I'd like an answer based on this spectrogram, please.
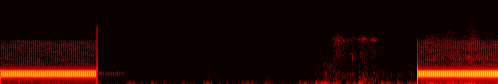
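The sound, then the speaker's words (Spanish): Ringback tone of an outgoing phone call to someone in Oregon: a long, steady, mid-pitched ring, several seconds of near silence with a few faint clicks, then a second long ring. “Están llamando a Mayra de Oregón.”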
